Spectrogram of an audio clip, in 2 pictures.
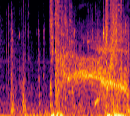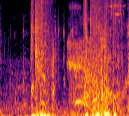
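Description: A zombie groans and snarls up close.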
